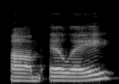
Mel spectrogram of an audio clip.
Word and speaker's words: Elhae: good homage is by the artist LA, and that's spelled ELHAE.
